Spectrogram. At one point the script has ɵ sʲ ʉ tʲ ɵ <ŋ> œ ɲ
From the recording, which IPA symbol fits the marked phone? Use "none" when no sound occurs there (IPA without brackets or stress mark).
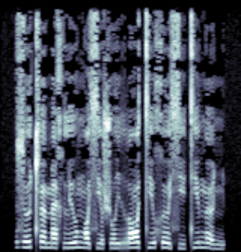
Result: ŋ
